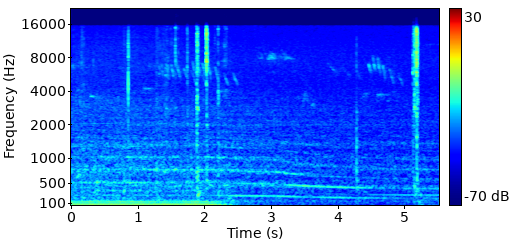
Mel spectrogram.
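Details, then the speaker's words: Rover CityRover (Tata Indica), bought for £200, after a roughly 100-mile drive home with the temperature gauge still on cold: the engine stops and a steady whirring cooling fan keeps running constantly, possibly not doing so at the journey's start. "Okay, that's peculiar. I'm not sure it was doing that at the start of the journey. Why is the cooling fan running constantly?"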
